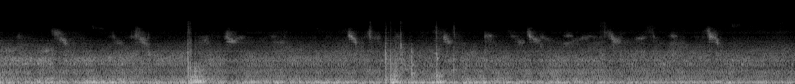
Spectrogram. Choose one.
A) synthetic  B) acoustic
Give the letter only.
A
